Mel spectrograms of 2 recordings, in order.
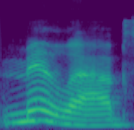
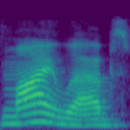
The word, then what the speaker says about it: MILABS: People pronounce that all the time wrong. It's not milabs, it's my labs, but it's spelled wrong with an I.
